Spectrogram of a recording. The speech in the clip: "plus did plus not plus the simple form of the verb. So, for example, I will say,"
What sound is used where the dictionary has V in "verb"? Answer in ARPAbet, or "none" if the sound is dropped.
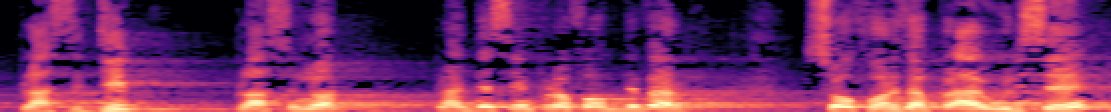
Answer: V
